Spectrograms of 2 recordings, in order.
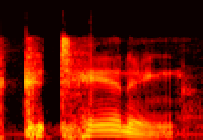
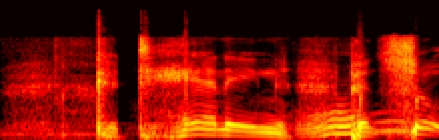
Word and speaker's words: Kittanning: by the way yes according to the pronunciation guide it's Kittanning Kittanning so look I looked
